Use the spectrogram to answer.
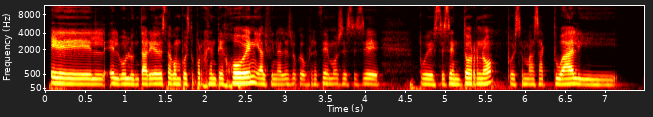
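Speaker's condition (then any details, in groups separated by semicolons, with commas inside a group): No condition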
